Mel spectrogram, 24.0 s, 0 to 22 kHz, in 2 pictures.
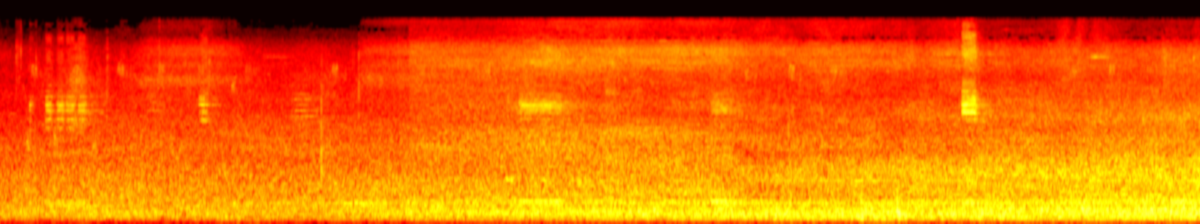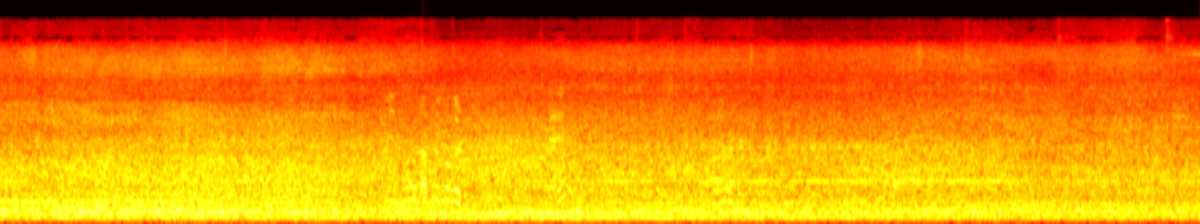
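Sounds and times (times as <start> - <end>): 
bus engine rumble arriving at a stop in Abu Dhabi: 0.0 - 23.9
road traffic in Abu Dhabi: 0.0 - 23.9.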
